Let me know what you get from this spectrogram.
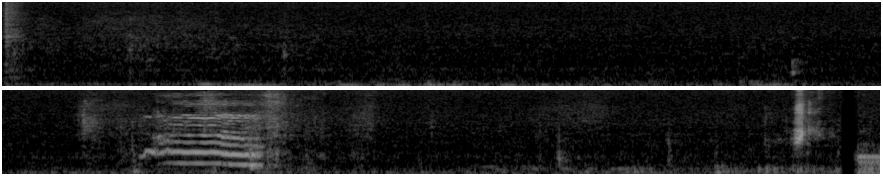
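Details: A British Shorthair cat gives a single drawn-out, wavering meow during the day against a quiet indoor background.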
